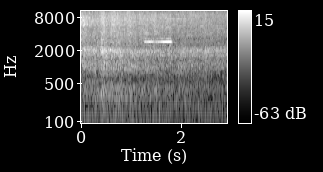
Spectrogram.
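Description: A BS6 red state transport bus arrives at a busy Pandharpur stand, its steady engine rumble and road noise filling the air, with a brief high beep partway through.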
